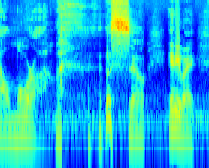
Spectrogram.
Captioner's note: laughter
